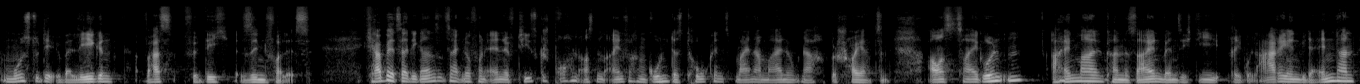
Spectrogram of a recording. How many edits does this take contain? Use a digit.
0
